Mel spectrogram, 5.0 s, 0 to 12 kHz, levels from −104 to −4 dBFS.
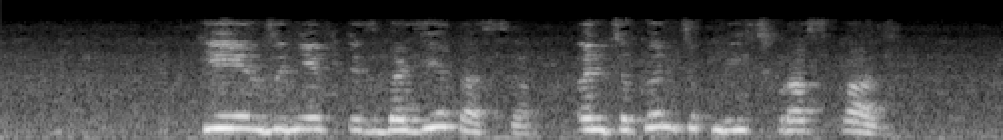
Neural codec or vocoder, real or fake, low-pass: none; real; 7.2 kHz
